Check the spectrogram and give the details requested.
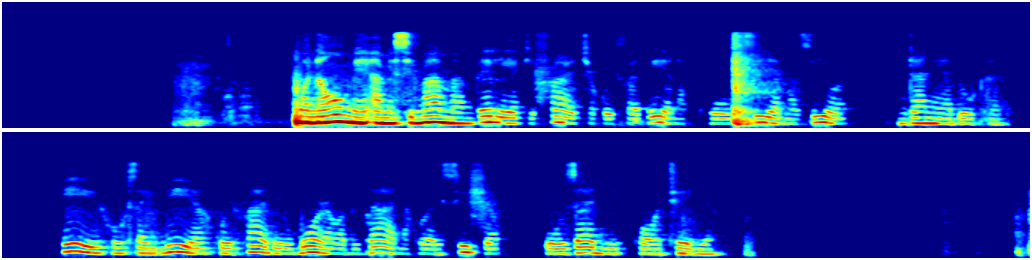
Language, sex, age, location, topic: Swahili, female, 18-24, Dar es Salaam, finance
